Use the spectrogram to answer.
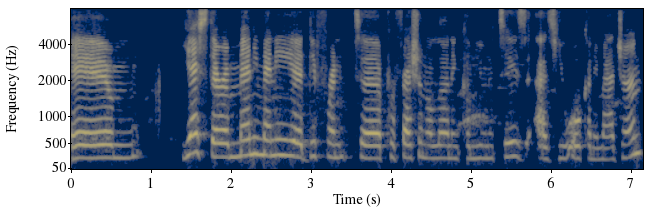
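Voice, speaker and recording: Spoken at a moderate pace with fairly even intonation, in an English accent. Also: woman, high pitch for a woman. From England. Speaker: pedagogical advisor. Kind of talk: webinar answer.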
